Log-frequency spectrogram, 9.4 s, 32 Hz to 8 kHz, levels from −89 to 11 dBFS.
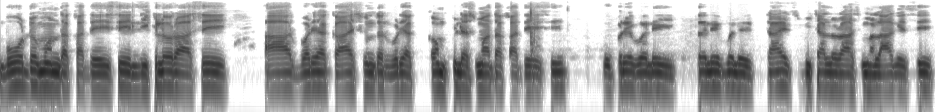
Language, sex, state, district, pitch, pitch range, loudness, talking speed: Halbi, male, Chhattisgarh, Bastar, 115 Hz, 110-115 Hz, -15 LUFS, 165 wpm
